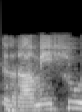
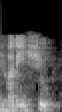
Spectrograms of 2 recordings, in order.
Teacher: So there is some rule in some places like it will not be Harisu, it will be Harishu. This Dantya Sakara will become Murdhanya.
